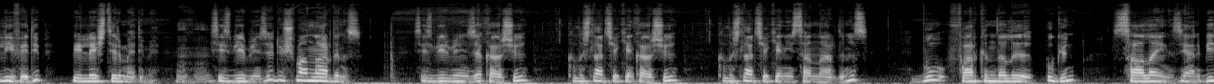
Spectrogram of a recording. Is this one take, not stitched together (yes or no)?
no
